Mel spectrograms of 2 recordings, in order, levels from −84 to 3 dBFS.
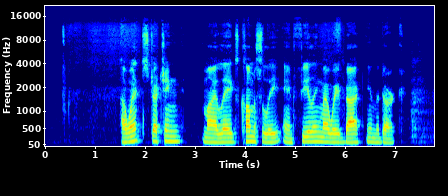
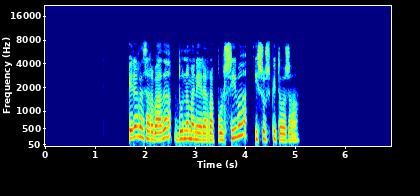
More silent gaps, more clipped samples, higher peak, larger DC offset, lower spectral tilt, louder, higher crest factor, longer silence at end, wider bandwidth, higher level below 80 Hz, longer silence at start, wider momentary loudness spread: second, none vs 2.53-2.57 s, 3.40-3.44 s, 4.05-4.14 s; neither; second, -8 dBFS vs -4 dBFS; neither; about the same, -5 dB/octave vs -4.5 dB/octave; second, -28 LUFS vs -18 LUFS; first, 22 dB vs 16 dB; second, 0.35 s vs 1.85 s; first, 16 kHz vs 7.8 kHz; about the same, -66 dBFS vs -62 dBFS; second, 0.35 s vs 1.65 s; first, 19 LU vs 6 LU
